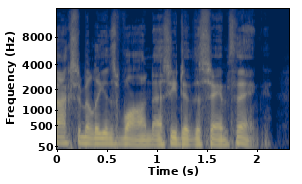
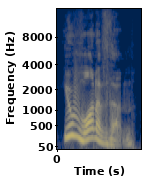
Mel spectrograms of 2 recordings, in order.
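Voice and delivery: accusing retort; 7 semitones higher than usual. A narrator's reading. Girl accuses him.

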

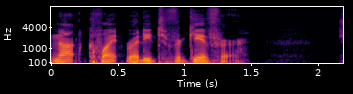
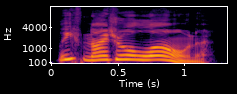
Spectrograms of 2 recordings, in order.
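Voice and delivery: high, sharp order to a pet; scolding; 4 dB louder than usual. A narrator's reading. Girl defending her snake from the raven, scolding. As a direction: tell the bird off, up high. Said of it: "Alexandra scolded".

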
